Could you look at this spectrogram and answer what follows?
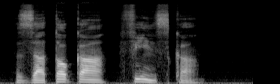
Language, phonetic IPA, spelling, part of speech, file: Polish, [zaˈtɔka ˈfʲĩj̃ska], Zatoka Fińska, proper noun, Pl-Zatoka Fińska.ogg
